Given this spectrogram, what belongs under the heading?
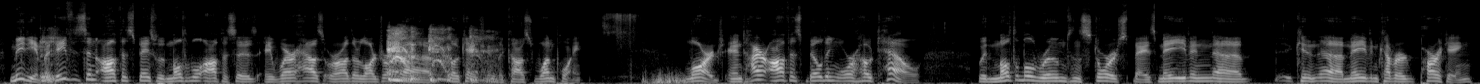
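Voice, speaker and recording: A man acting as game master, casually explaining tabletop game rules in a halting, stumbling, sweary way. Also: on the high side, sharp tone.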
